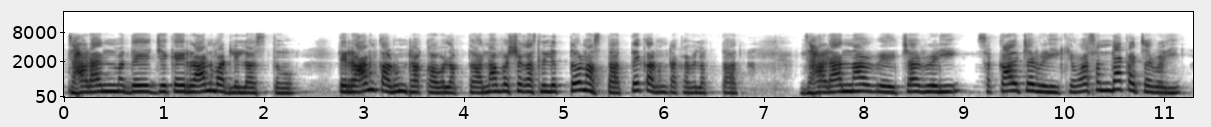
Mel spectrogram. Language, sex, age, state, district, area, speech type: Marathi, female, 45-60, Maharashtra, Kolhapur, urban, spontaneous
